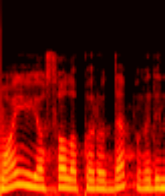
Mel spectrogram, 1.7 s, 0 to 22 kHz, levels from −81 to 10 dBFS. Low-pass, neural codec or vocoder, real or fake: 7.2 kHz; codec, 16 kHz, 2 kbps, FunCodec, trained on LibriTTS, 25 frames a second; fake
